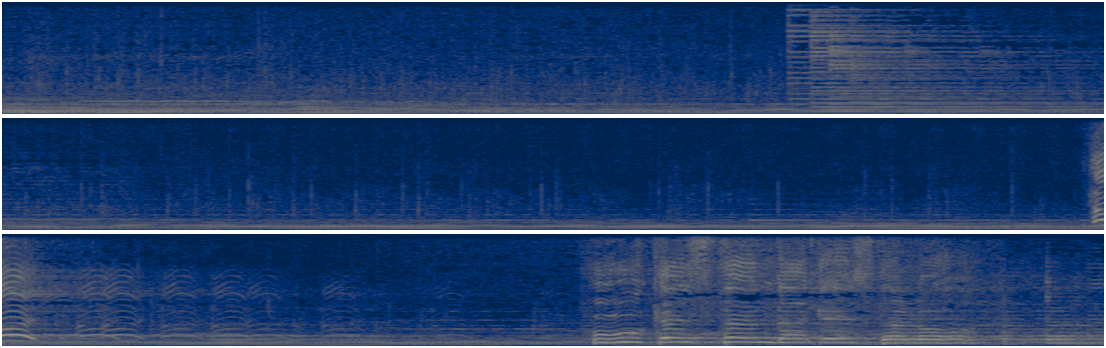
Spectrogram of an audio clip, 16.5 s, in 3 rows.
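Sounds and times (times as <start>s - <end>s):
audience clapping: 0.0s - 15.0s
speech: 14.3s - 16.4s.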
